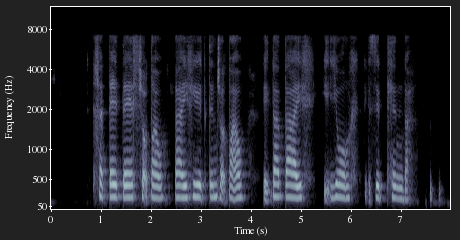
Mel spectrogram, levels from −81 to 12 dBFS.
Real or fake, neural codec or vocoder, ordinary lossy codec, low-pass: fake; codec, 16 kHz, 1 kbps, FunCodec, trained on LibriTTS, 50 frames a second; MP3, 64 kbps; 7.2 kHz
